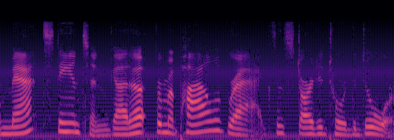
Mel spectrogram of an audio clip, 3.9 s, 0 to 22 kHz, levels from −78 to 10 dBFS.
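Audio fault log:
Throughout: mains buzz. Sharp switching spikes from a 60 Hz supply, such as a dimmer, a rectifier or an unshielded cable, are leaking into the signal path twice per mains cycle, so a pulse train repeats 120 times a second. Its harmonics stack up from 60 Hz into the kilohertz range, which gives a steady, raspy buzz under the speech rather than a smooth hum, sitting roughly 20 dB below it across the whole clip.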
